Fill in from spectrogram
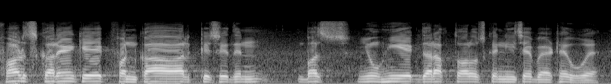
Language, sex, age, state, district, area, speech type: Urdu, male, 30-45, Delhi, New Delhi, urban, spontaneous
